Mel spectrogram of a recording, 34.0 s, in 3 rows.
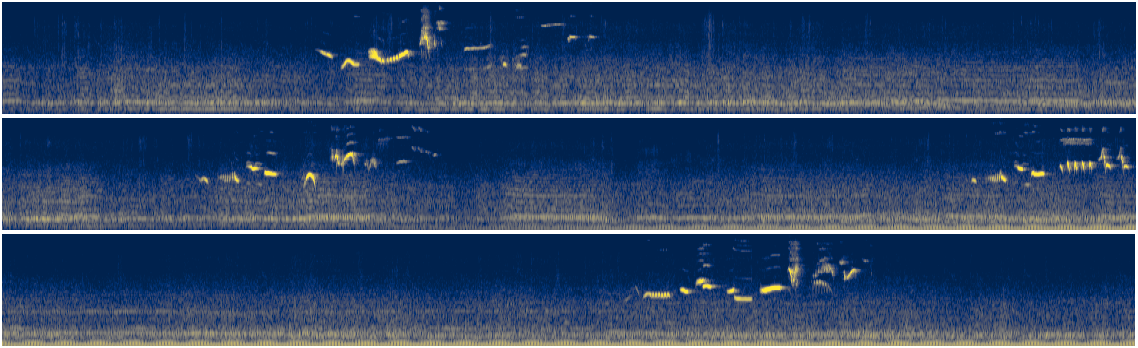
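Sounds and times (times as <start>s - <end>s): bees buzzing: 0.0s - 34.0s
bird chirps: 3.2s - 6.0s, 13.3s - 15.8s, 21.0s - 22.8s, 28.9s - 31.4s
low pulsing hum: 13.2s - 34.0s.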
